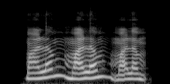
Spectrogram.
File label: Tamil; மலம்; malam; [mələm]; stool; 大便、糞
